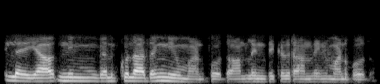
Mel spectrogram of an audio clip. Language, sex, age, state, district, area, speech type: Kannada, male, 45-60, Karnataka, Tumkur, rural, conversation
